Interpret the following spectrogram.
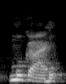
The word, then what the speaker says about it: Moogai: I wanted to ask you both before we get into the movie and forgive me if I'm pronouncing it incorrectly though. It's the Mugai, right? Mugai.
